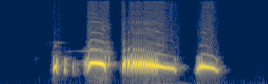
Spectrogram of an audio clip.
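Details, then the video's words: Decoy spotted dove cooing in the morning to lure wild doves: a few soft stuttering notes, a clear upslurred coo, a long rolling purr sliding downward, then one short falling coo. "Tiếng chim cu gáy thúc và gáy gọi bổi vào buổi sáng"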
